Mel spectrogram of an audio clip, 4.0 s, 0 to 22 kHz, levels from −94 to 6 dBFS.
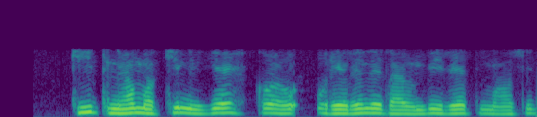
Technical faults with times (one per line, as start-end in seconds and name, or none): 0.00-4.03 AMR narrowband mobile codec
